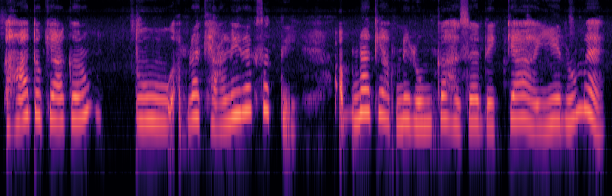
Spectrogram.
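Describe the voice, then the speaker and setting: Give me a woman playing a hot-tempered young woman, sharp and scolding. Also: high voice, normal speed, dry recording, natural voice.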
